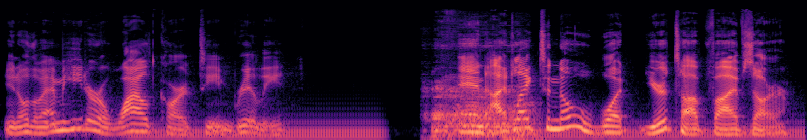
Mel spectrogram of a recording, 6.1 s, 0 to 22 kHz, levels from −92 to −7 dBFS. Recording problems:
electrical hum; faint; from 1 to 3 s and from 4 s on; 50 Hz, 30 dB below the speech
dog barking; noticeable; at 3 s; peak 4 dB below the speech

